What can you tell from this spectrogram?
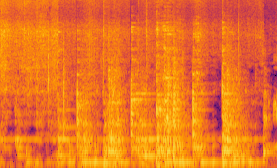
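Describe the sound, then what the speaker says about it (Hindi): Cumin seeds and onion fry in a hot pan for urad dal and cucumber bari, a busy close sizzle broken by repeated scrapes and clinks of a spoon stirring against the metal. "जीरा डाल देती हूँ और प्याज भून दी"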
